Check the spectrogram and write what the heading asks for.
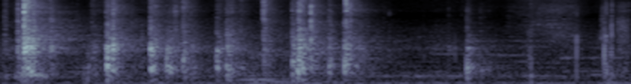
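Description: Plastic blister packs of die-cast toy cars clacking and rattling against each other as they are pushed aside and rearranged by hand: a quick run of sharp clicks through the first second or so, then quieter.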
